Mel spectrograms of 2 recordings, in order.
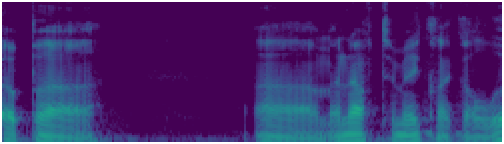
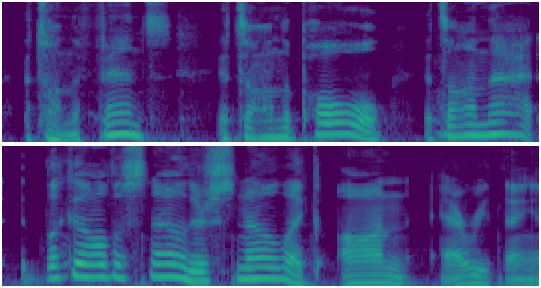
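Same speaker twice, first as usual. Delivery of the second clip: high, giddy listing of every snowy thing; excited pointing; 10 semitones higher than usual. Retold or imitated. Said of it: "I'm like".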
